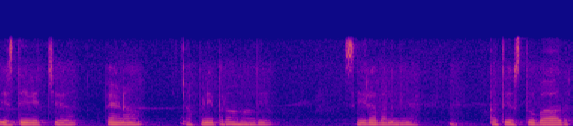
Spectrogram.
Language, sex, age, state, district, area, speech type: Punjabi, female, 45-60, Punjab, Fatehgarh Sahib, urban, spontaneous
